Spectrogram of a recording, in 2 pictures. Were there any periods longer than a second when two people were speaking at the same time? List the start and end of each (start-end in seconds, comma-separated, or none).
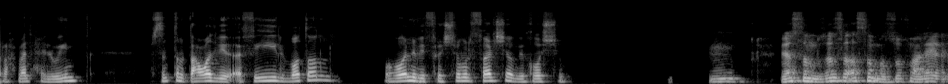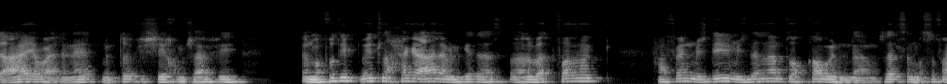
none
